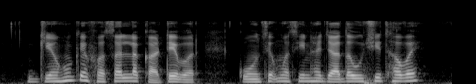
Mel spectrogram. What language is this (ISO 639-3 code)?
hne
